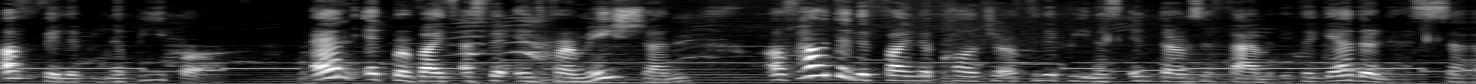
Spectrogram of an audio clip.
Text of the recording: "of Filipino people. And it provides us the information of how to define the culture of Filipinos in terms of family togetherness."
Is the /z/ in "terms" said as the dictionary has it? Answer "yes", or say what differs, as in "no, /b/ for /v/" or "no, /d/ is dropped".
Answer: no, /s/ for /z/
